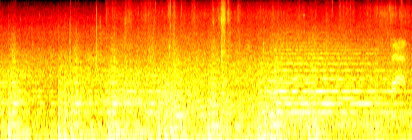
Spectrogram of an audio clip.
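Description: Background music of long held notes over a steady rushing, rumbling noise like wind or rain on the microphone, with a brief crackle a little past halfway.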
